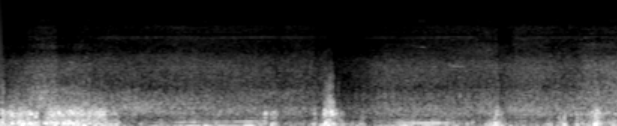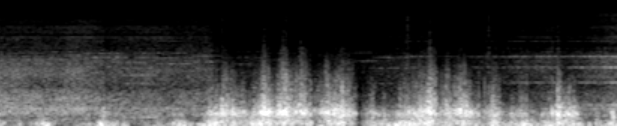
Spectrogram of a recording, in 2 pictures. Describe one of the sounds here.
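An electric train rumbles along the track as it approaches.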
